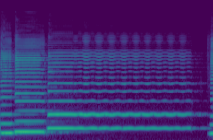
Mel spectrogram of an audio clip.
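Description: A saxophone voice on a Yamaha Genos arranger keyboard, played by the right hand: two short rising notes, then a higher note held about three seconds with a slight vibrato.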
